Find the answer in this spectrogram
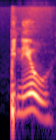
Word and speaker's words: pneu: separação silábica de pneu a pronúncia correta de pneu é uma impulso só de voz e esse é o conceito de sílaba né pneu Tá bom você fala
